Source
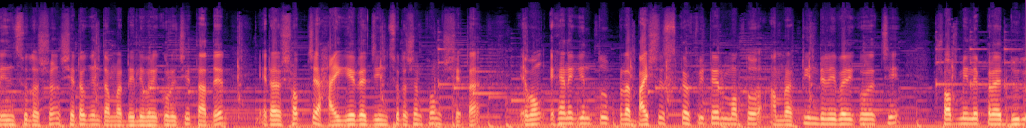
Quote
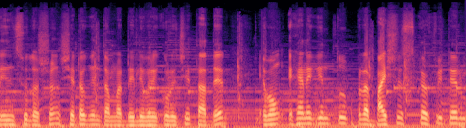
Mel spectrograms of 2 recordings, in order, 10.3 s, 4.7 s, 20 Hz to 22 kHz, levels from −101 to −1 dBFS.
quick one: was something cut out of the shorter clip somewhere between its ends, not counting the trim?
yes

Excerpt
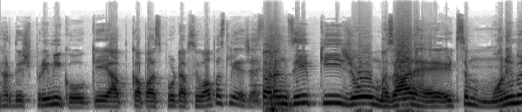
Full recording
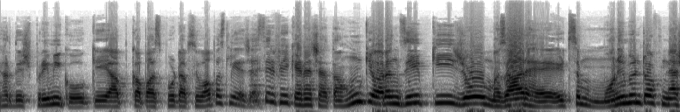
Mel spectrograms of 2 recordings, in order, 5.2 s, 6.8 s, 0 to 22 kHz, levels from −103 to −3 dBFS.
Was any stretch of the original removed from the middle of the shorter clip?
yes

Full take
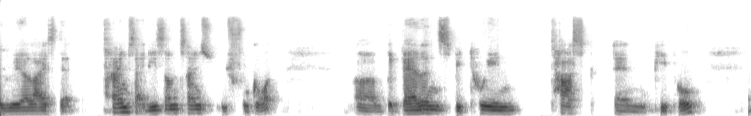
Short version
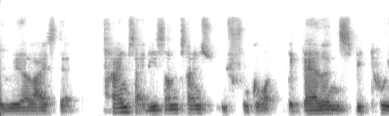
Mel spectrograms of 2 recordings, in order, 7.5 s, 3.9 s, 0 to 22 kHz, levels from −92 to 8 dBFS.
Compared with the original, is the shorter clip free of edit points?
no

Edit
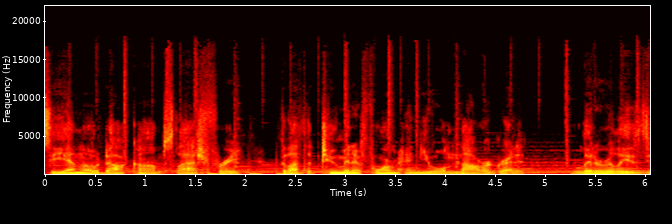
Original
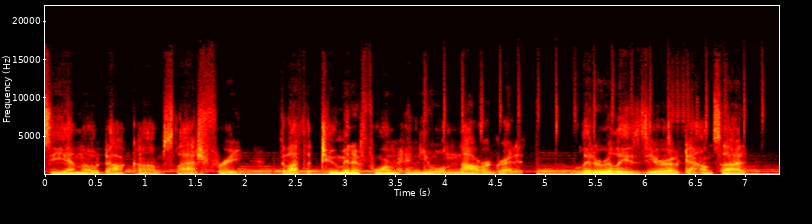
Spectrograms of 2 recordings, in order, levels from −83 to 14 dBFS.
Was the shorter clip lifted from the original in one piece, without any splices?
yes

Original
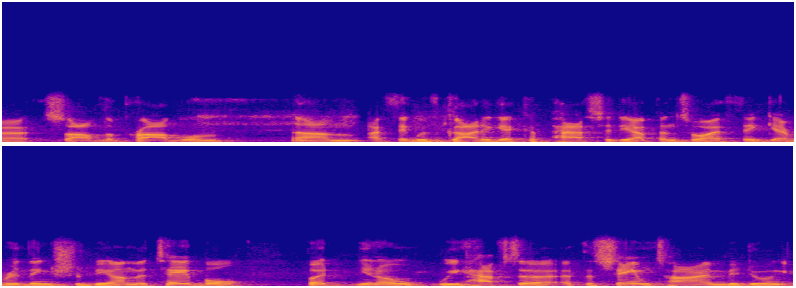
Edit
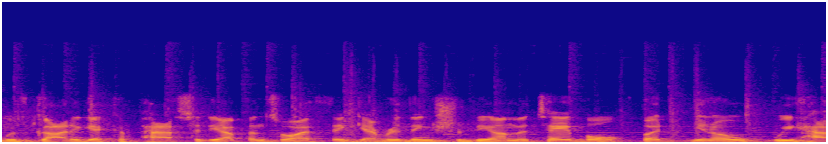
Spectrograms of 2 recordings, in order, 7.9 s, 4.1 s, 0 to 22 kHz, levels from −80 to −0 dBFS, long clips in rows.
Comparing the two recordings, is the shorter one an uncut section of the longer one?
no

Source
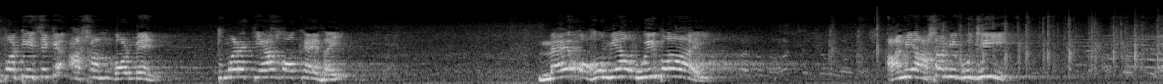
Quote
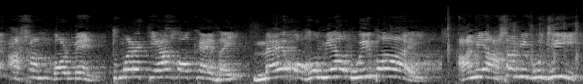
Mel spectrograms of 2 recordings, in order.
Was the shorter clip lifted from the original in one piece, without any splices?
no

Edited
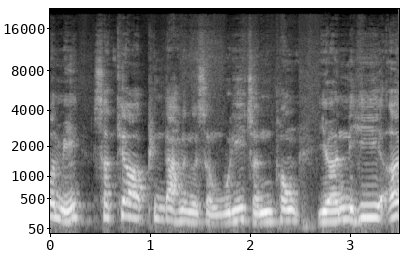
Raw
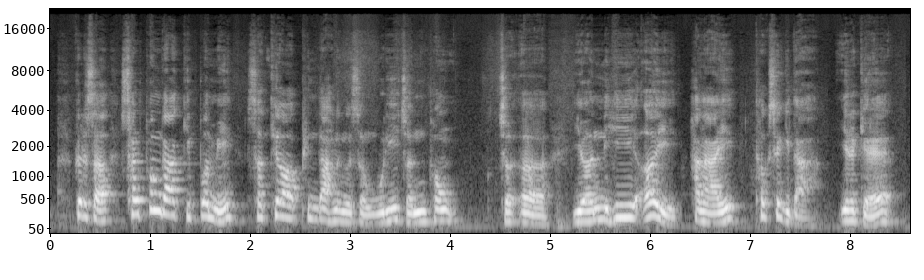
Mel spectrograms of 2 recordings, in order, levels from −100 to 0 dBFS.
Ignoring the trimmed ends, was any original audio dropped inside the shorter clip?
yes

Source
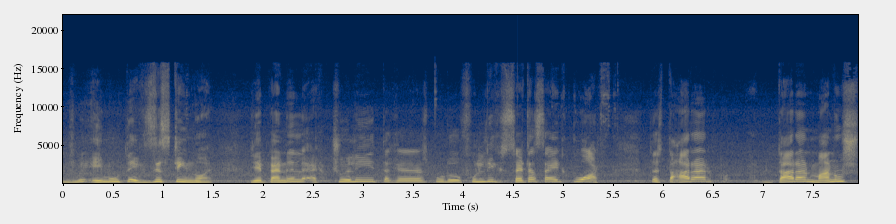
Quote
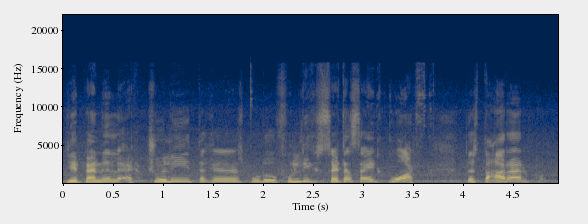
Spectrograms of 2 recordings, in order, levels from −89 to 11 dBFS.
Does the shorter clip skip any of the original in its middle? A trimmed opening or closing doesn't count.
no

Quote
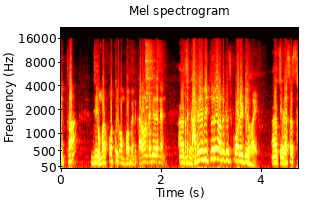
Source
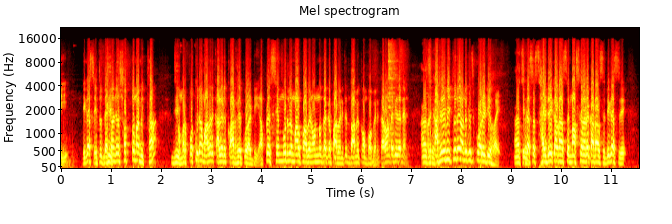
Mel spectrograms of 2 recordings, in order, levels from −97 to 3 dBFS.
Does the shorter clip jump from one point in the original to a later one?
yes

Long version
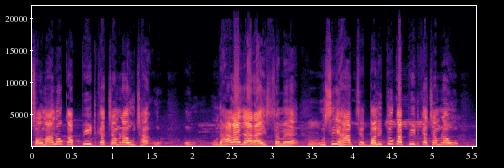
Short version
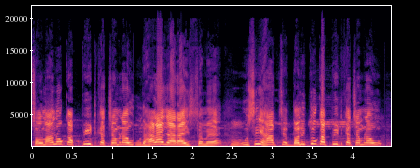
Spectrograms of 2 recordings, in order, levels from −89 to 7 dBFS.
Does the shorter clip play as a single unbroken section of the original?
no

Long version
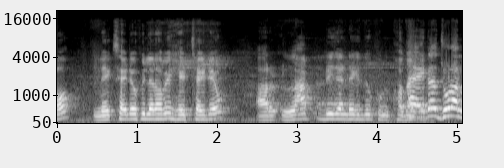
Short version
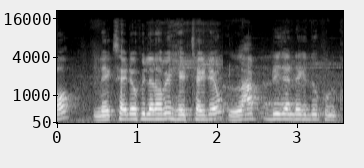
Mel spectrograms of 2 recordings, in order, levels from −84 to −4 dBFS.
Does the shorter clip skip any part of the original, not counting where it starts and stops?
yes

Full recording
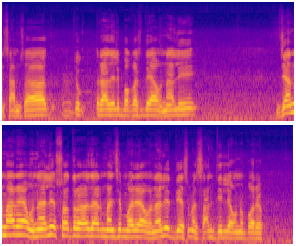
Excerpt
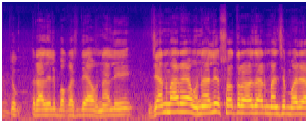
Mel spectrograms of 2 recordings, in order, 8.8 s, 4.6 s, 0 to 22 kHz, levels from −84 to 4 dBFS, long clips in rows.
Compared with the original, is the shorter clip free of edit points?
no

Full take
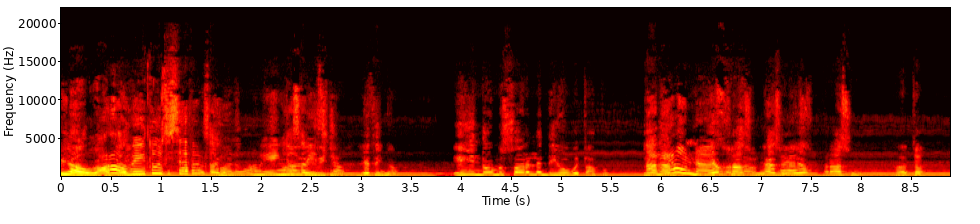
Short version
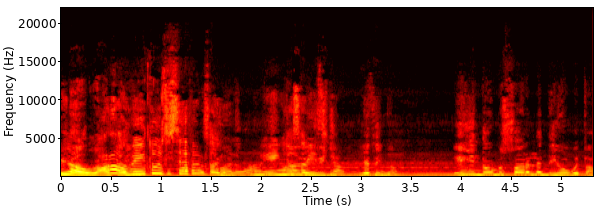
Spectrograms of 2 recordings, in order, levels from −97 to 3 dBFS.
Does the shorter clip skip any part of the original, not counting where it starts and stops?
no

